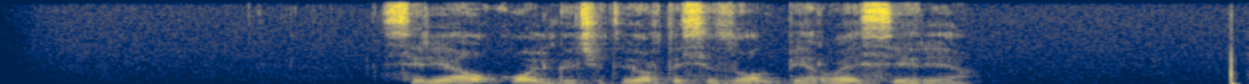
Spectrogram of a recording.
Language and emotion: Russian, neutral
